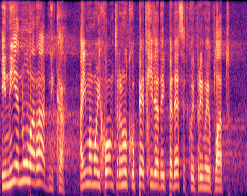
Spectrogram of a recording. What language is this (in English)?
Serbian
